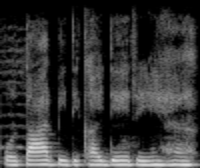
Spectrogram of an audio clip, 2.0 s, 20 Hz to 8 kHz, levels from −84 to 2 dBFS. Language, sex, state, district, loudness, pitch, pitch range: Rajasthani, female, Rajasthan, Churu, -15 LUFS, 190 Hz, 190-195 Hz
